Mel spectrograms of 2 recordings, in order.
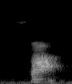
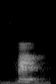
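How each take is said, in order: First: Sa said with a plain oral a, no nasal sound. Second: Sa with a nasalised a, air through the nose; nasal sa. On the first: Teacher showing students the oral Sa. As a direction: keep the a of Sa in the mouth, not through the nose. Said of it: "Sa no tiene tilde nasal". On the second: Teacher contrasting it with the oral Sa for students. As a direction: let the a of sa ring through the nose. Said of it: "sa sí tiene tilde nasal". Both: Shown as a demonstration.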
